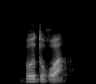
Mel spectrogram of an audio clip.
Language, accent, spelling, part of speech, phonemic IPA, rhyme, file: French, France, baudroie, noun, /bo.dʁwa/, -a, LL-Q150 (fra)-baudroie.wav
- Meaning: 1. anglerfish (of genus Histrio) 2. monkfish (of genus Lophius) 3. goosefish (of genus Lophiodes)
